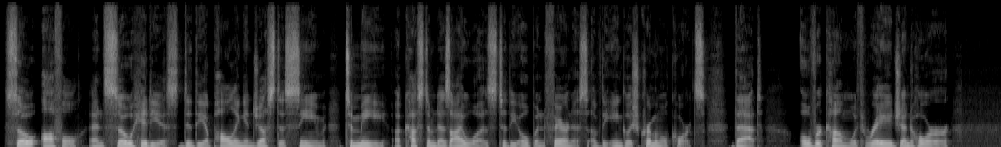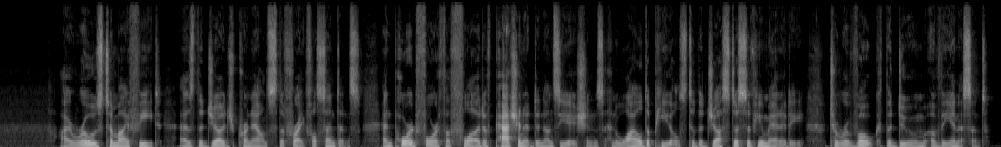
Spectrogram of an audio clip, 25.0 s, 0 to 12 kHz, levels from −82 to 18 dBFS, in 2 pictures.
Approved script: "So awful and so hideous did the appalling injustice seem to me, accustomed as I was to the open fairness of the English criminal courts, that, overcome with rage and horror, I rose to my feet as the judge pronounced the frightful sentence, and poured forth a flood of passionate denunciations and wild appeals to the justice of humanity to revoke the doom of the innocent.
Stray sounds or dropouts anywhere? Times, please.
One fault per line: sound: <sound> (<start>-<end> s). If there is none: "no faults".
no faults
